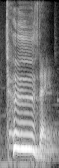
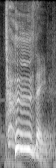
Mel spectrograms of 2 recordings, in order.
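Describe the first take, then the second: Both takes have the same delivery.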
